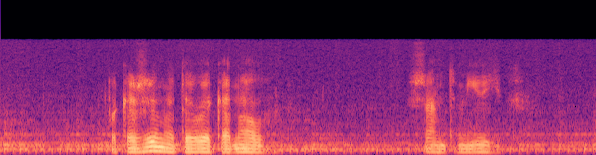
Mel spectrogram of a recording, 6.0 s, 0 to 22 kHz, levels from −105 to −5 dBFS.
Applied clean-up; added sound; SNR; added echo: none; Drum; 10 dB; none.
